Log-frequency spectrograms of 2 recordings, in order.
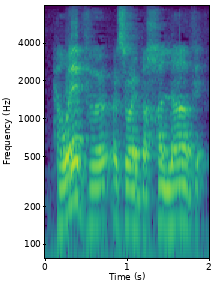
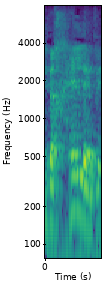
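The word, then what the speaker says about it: בחלב: B'chalav imo means in the milk of its mother, but you could, because of how it's spelled, understand it to say b'chalev imo, which means in its mother's fat.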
